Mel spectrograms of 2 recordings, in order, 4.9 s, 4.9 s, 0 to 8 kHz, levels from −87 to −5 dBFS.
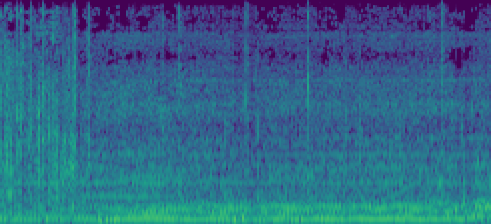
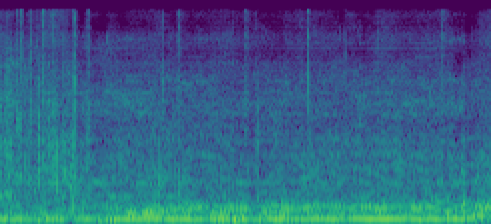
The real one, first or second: first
